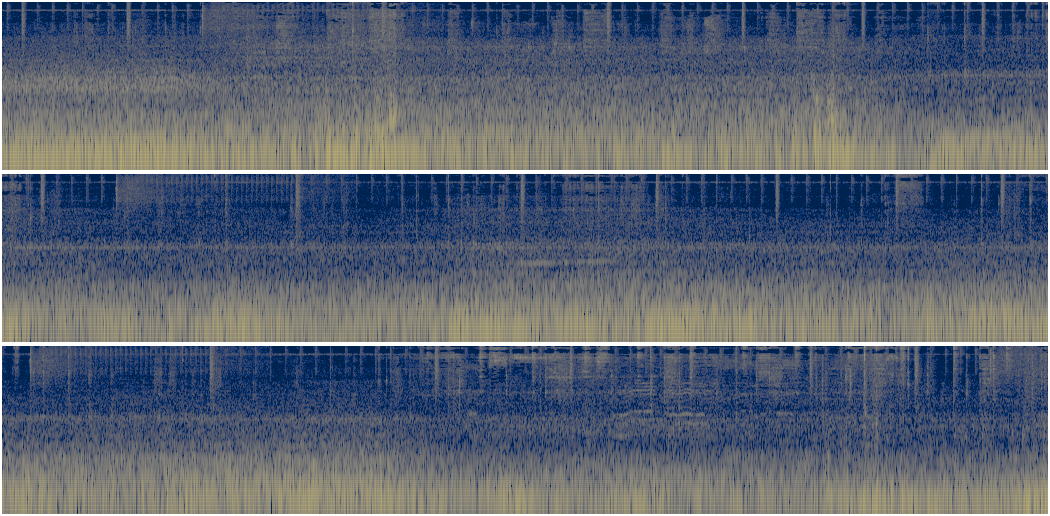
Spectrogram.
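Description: Road and engine noise inside a moving car's cabin, with music playing over it; the music's bass notes change every second or two.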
